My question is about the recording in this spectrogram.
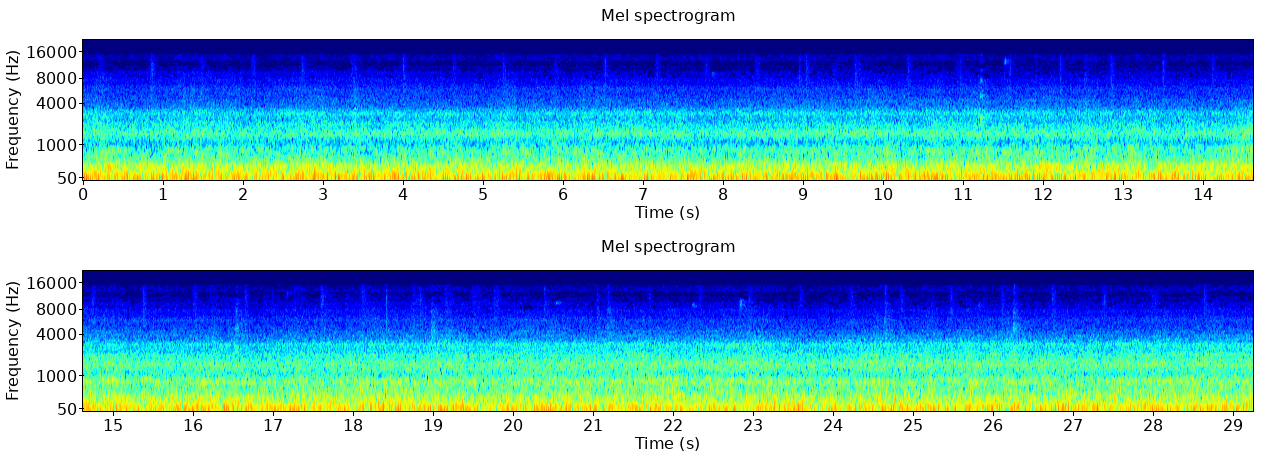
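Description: SRT Red Line electric commuter train running between stations, heard from inside the carriage: a steady rumble of wheels on rail and running gear, its tone shifting about halfway through.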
